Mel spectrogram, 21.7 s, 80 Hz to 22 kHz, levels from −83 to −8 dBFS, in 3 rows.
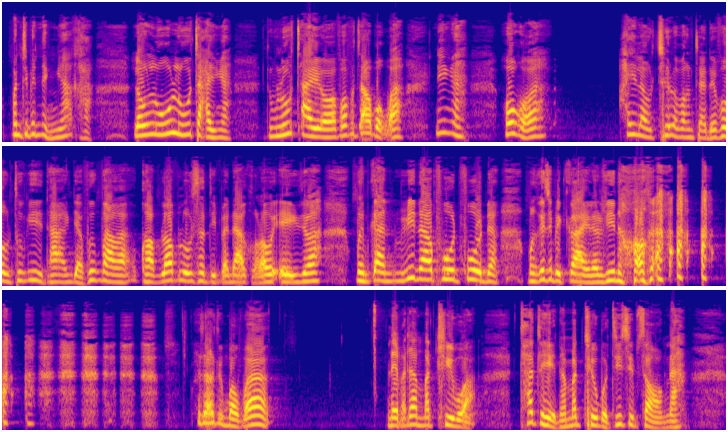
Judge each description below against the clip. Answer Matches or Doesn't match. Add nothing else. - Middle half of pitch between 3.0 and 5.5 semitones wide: Matches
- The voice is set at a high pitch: Matches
